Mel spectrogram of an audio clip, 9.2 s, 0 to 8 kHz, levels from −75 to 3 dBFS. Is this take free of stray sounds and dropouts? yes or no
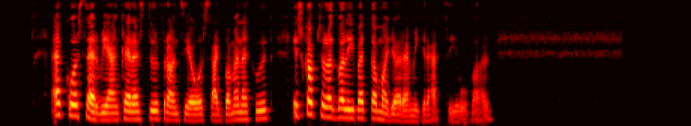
yes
